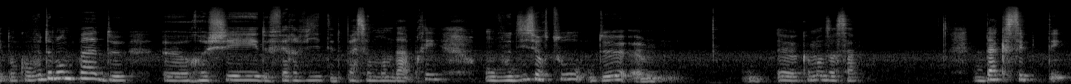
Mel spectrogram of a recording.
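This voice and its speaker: A woman giving a casual spiritual card reading, chatty and hesitant, often dropping to a soft whisper. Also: medium pitch, a little hiss or hum. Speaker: tarot card reader.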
